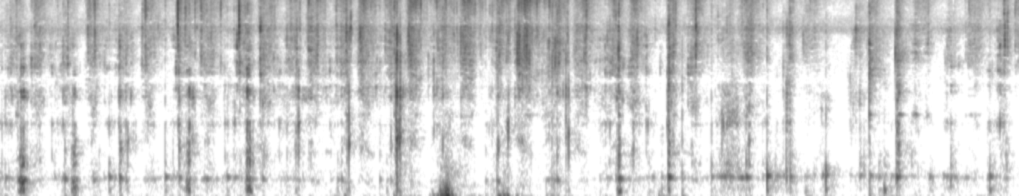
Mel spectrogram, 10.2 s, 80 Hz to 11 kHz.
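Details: Indoors, an English cream Golden Retriever licks and chews at peanut butter left in an almost empty jar, captured on a Samsung Galaxy S10e; moist smacking, a few thudding crunches and clicks over a quiet hum.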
